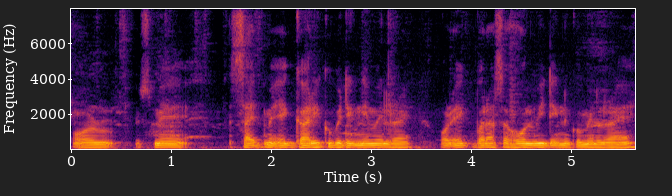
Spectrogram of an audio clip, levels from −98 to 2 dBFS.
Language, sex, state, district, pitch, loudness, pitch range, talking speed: Hindi, male, Arunachal Pradesh, Longding, 110 Hz, -17 LUFS, 100-110 Hz, 245 wpm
